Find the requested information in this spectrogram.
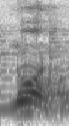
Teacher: bunyi hidung sedang bersuara tipis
